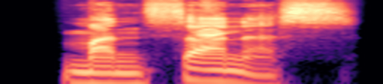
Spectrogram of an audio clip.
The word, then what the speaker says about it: mansanas: And that is mansanas. Mansanas. Mansanas. Mansanas is spelled as M-A-N-S-A-N-A-S.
